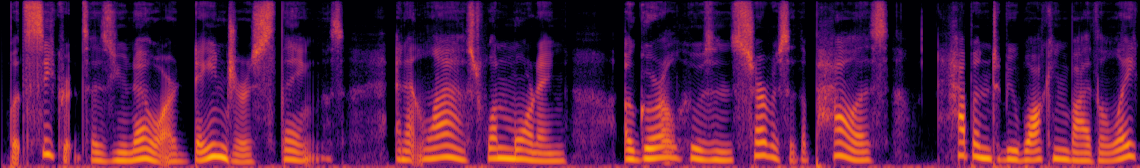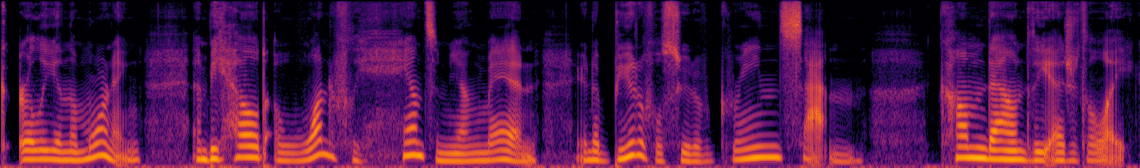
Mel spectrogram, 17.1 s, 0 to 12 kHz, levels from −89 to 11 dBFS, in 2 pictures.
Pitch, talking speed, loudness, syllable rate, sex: 185 Hz, 195 wpm, -18 LUFS, 5.5 syllables/s, female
